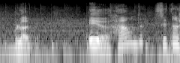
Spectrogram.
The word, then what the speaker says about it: Blood: Blood, c'est du sang, et les deux O se prononcent comme un O tout seul, Blood.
